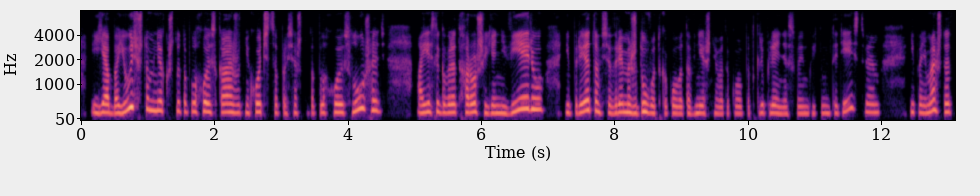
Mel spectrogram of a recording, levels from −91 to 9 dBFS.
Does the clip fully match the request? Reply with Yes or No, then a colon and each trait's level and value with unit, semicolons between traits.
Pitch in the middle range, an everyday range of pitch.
No: high, 215 Hz; average, 3.0 semitones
